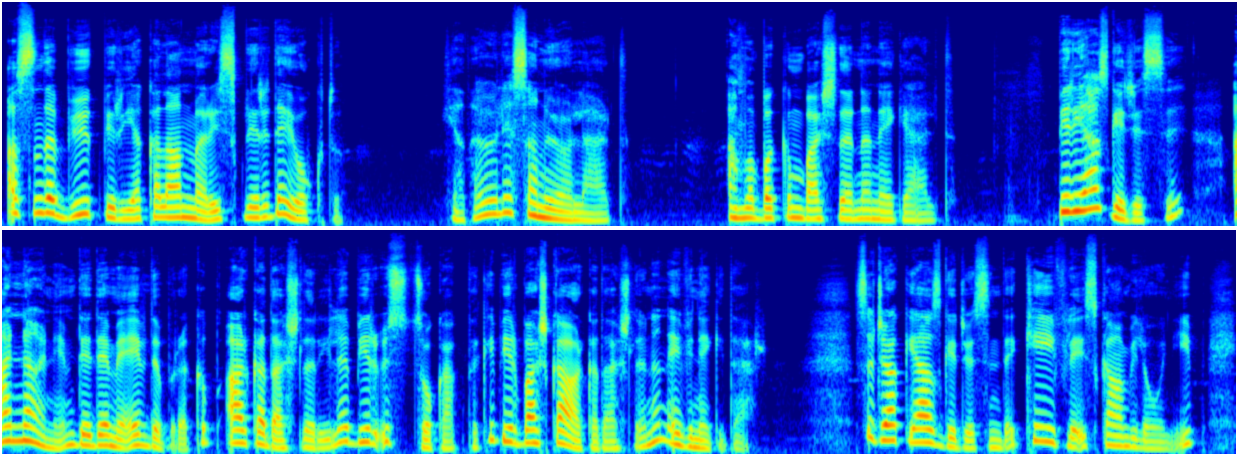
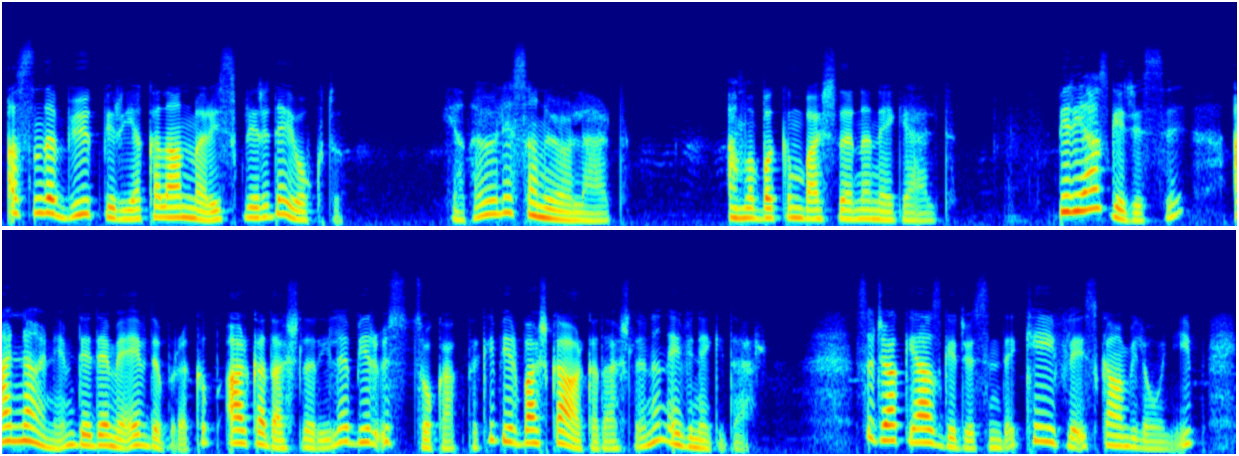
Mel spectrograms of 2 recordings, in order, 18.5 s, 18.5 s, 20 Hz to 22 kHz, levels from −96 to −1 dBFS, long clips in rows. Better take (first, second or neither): first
